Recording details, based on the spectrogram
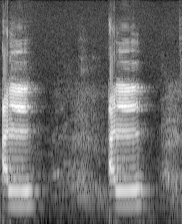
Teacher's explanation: Jadi bila lidah kita pergi betul-betul bahagian hadapan sekali belakang gigi, dia akan keluar huruf lam.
